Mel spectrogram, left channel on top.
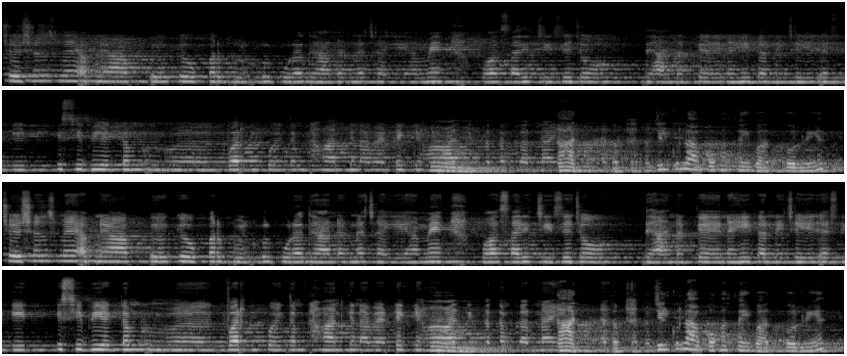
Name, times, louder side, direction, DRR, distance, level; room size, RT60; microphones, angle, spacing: voice 1, 0.0-6.0 6.4-8.7 9.0-13.0 13.4-14.1 14.4-15.4, right 4 dB, 90° right, 5 dB, 1.4 m, -28 dB
voice 2, 12.7-13.4 14.0-14.2 14.5-16.7, right 2 dB, 30° right, 1 dB, 1.2 m, -25 dB
28.0 x 25.5 x 8.4 m, 2.7 s
head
